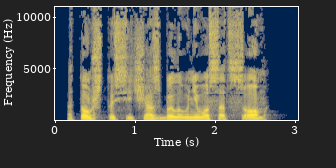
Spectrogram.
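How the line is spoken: Trembling voice. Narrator (Russian): произнес тоже дрожащим голосом Алеша

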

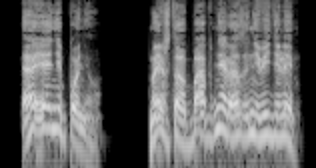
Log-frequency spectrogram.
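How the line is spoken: Shouting at soldiers. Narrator (Russian): закричал он на своих солдат

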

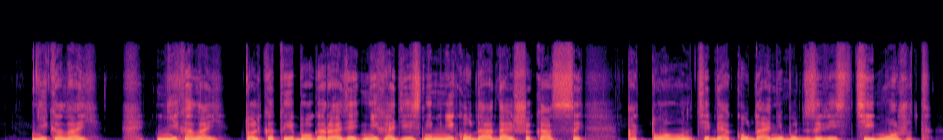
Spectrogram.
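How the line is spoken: Frightened. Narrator (Russian): испуганно сказала Глафира Семеновна

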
